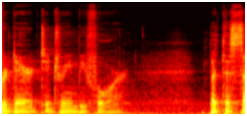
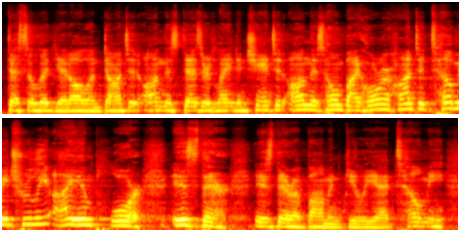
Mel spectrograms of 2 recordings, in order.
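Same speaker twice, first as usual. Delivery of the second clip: higher, anguished imploring cry; desperate pleading; 4 semitones higher than usual. Acted. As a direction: beg the prophet, voice climbing. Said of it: "I cried".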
